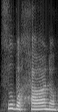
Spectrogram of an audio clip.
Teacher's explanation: سبحانہ میں با پر قلقلہ کریں گے ، ہا کو وسط حلق سے ادا کرتے ہوئے 2 کاؤنٹ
